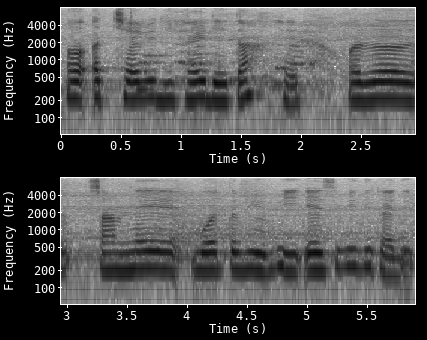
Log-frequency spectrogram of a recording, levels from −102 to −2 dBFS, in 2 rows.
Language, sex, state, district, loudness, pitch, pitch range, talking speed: Hindi, female, Gujarat, Gandhinagar, -16 LUFS, 205 Hz, 200-215 Hz, 140 wpm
